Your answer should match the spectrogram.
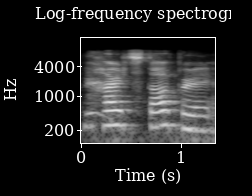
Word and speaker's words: Heartstopper: Heartstopper, acho que isso, é assim que fala.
